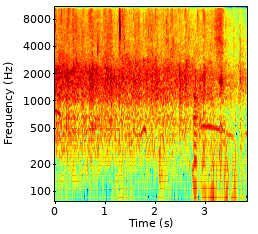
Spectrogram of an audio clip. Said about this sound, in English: let's go ahead and give another round of applause here for Brittany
